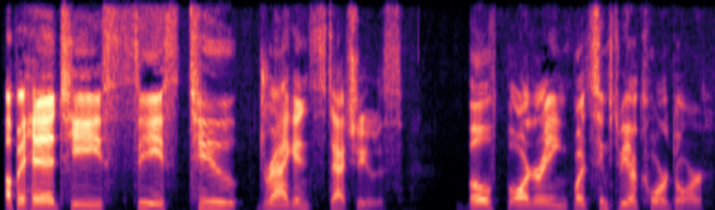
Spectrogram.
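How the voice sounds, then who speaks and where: A man telling a fantasy story as its narrator, in halting, deliberate phrases with dramatic pauses. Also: mid-range voice, very animated, pushed and bright, clear, resonant tone, dry recording.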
